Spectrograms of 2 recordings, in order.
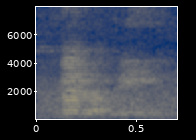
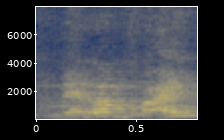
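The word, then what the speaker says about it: melamine: এখন দেখেন এই মেলামাইন কেন বলছি, দেখেন আই উচ্চারণটা আমরা করতেছি আই, মেলামাইন কেন বলতেছি, আই কে আই উচ্চারণ করছি, আই ইজ এ লেটার, উচ্চারণটা হচ্ছে ই, মেলামিন, ঠিক আছে, খেয়াল করছেন,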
